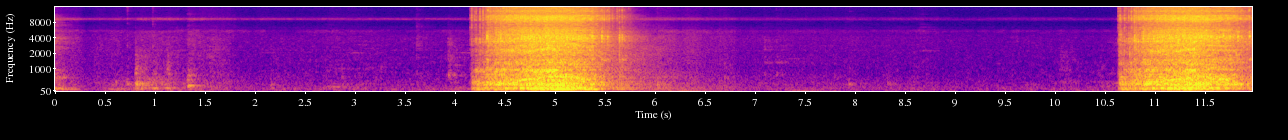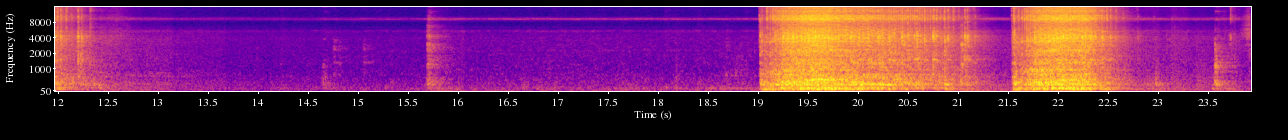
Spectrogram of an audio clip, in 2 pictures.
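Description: A sewing machine stitches a petticoat in four loud bursts of rapid stitching, each about one to two seconds long, separated by quiet pauses with faint handling clicks.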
